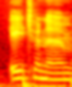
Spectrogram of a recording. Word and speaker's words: H&M: country I think so I know in Romania for example some people say hash andm um because yeah yeah okay H&M in English so if you want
